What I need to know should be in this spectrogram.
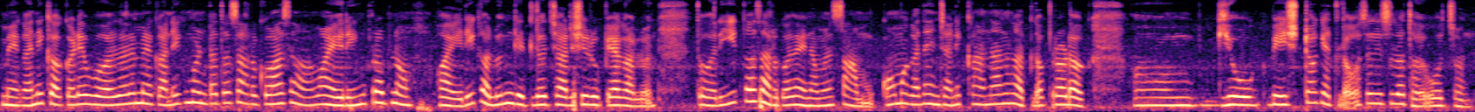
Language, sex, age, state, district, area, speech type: Goan Konkani, female, 45-60, Goa, Ponda, rural, spontaneous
